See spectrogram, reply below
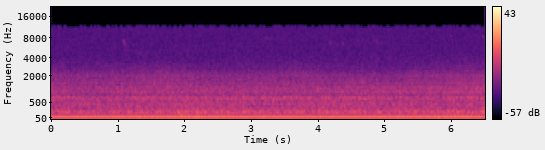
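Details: Only a steady low engine-like rumble and hum, with no animal sounds.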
